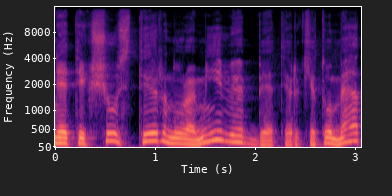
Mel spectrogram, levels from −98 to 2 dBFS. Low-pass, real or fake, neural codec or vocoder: 14.4 kHz; real; none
